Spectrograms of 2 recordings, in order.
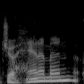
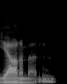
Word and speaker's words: Yanneman: There's one other small piece of feedback that I got from a couple of people, in the Minerva's Den episode, we mispronounced the name of one of the developers. So Steve and Carla, but then I think we said Johanneman or something like that. It's actually Yanneman.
